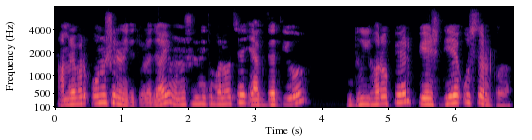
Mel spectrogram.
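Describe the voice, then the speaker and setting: Sharing his screen, a male teacher guides primary pupils through a textbook lesson one step at a time, voicing letter sounds again and again. His voice sits high and is expressive, delivered at a normal speed. The recording is dry and lo-fi.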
